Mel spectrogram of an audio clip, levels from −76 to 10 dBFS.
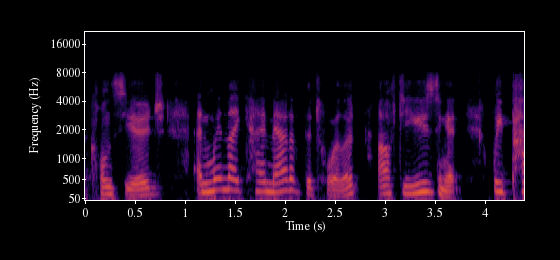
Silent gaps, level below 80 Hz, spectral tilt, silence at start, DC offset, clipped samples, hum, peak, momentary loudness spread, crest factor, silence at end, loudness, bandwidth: none; -50 dBFS; -5 dB/octave; 0.05 s; under 0.1%; under 0.1%; none; -16 dBFS; 7 LU; 14 dB; 0 s; -30 LUFS; 8.4 kHz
